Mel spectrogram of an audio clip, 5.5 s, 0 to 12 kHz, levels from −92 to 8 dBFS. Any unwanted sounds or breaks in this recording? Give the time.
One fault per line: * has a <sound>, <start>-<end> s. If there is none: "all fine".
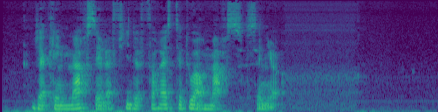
all fine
